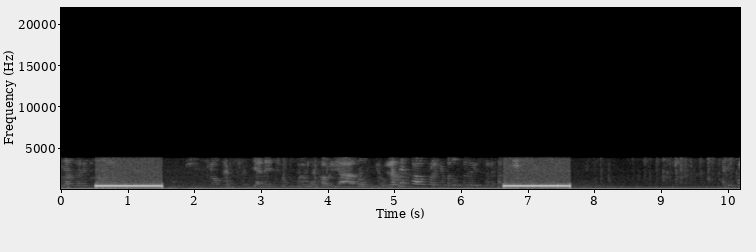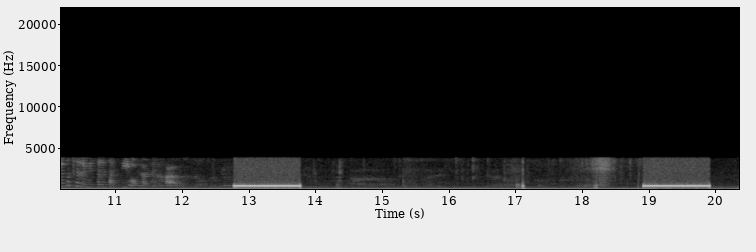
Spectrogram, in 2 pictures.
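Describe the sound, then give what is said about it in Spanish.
Ringback tone of a telephone ringing on an outgoing call: four steady, evenly spaced tone bursts, each about a second long, with a constant low hum underneath. “Aquí hay dos números, uno está apagado y timbrando en el otro.”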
